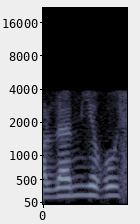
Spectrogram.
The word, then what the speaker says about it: Lamirault: 2 rue de l'Amiro. Alors, l'Amiro, ça s'écrit L-A-M-I-R-A-U-L-T.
